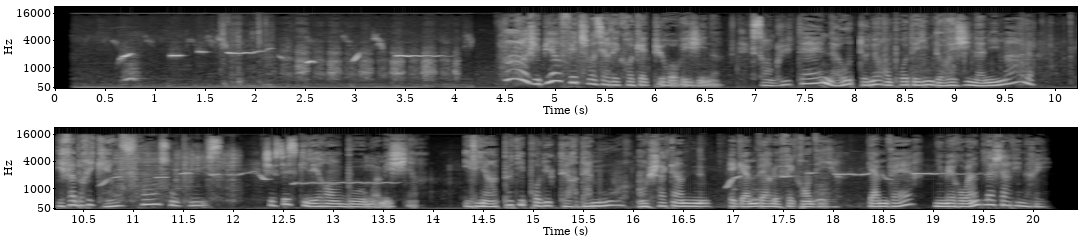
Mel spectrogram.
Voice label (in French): spot TV voix douce; GammVert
